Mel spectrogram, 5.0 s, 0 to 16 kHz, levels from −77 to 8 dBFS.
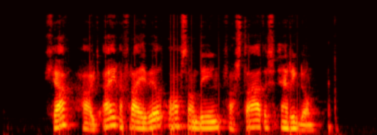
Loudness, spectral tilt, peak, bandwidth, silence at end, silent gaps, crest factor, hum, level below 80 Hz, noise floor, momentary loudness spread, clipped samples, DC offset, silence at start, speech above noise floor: -25 LUFS; -6 dB/octave; -6 dBFS; 11.5 kHz; 0.6 s; none; 20 dB; none; -50 dBFS; -71 dBFS; 6 LU; under 0.1%; under 0.1%; 0.6 s; 47 dB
